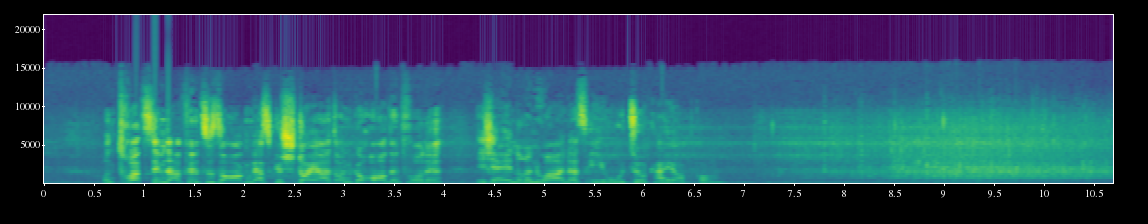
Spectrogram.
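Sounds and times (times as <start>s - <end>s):
speech: 0.6s - 6.9s
sparse applause from party delegates: 7.4s - 10.6s.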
